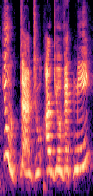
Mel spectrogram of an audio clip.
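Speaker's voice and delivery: high, loud witch voice; Grand High Witch screaming. A narrator's reading. Witch confronting a quaking witch, screaming. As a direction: scream the accusation. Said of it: "screamed the Grand High Witch".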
